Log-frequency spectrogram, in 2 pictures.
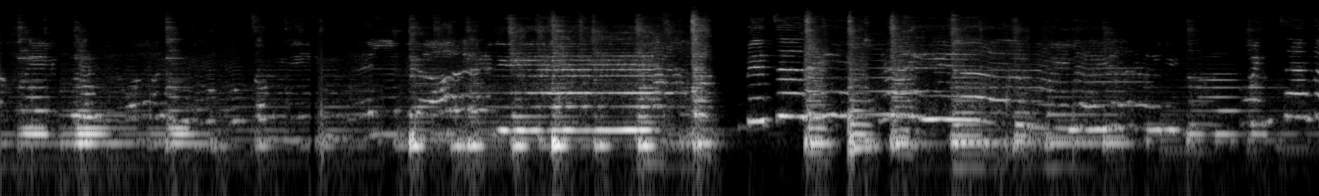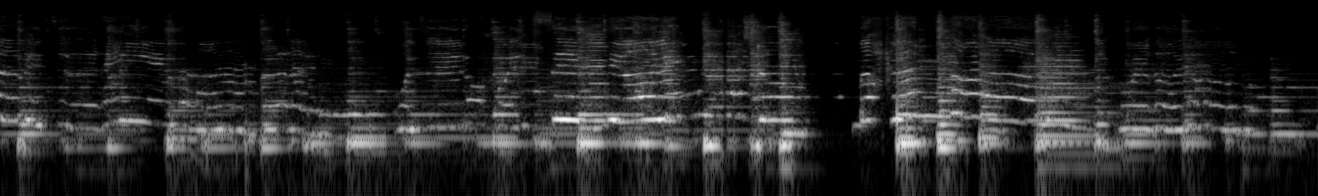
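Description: A woman singing a song with violin and acoustic guitar accompaniment; the sound cuts out briefly twice.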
